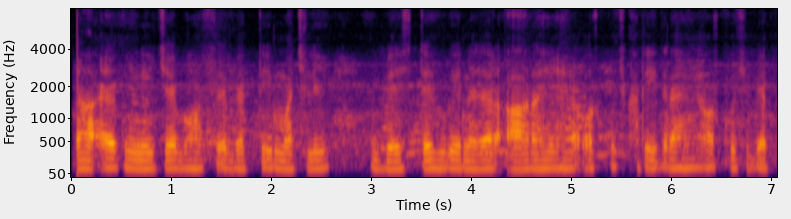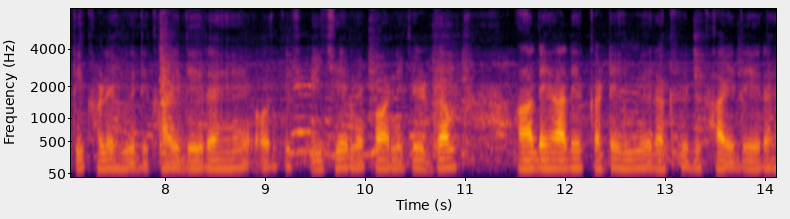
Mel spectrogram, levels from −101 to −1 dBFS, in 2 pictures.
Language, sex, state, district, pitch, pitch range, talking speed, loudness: Hindi, male, Chhattisgarh, Rajnandgaon, 110 Hz, 110-115 Hz, 180 wpm, -31 LUFS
